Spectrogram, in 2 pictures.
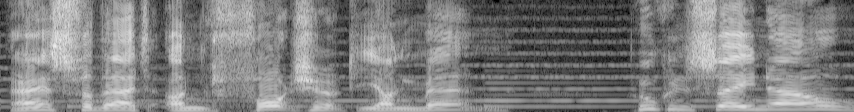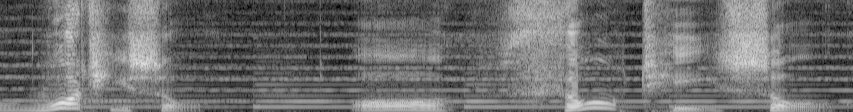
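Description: A man's voice: sits high, very animated, takes it slowly, creaky, a little mellow, faint music behind, heavily acted. A man playing an injured, evasive doctor in a radio drama, speaking formally and hesitantly. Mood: grave, evasive. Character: injured male doctor, apologetic and evasive, insisting calmly. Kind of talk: dramatic radio play acting.

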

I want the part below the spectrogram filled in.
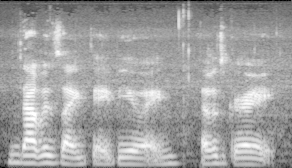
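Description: A woman's voice: low-pitched, level tone, normal speed, gravelly, a little hiss or hum. A young woman co-hosting a casual chat, teasing her friend and giggling.

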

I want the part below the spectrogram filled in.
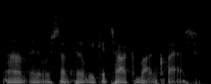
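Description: A middle-aged man who teaches rambles in relaxed, casual podcast-guest chat full of fillers. He talks very fast, and his low-sitting voice has vocal fry.

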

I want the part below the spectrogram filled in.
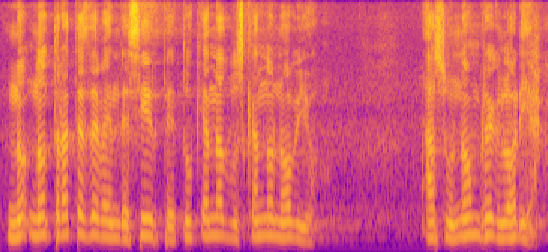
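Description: A male pastor preaching a sermon, building to shouts and calling on the congregation to respond. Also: high voice, fairly even intonation, moderate pace. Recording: long hall reverb.

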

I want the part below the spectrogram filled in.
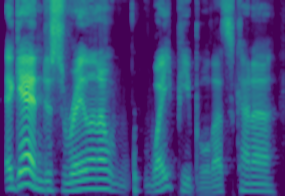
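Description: A man co-hosting a casual podcast, talking loosely and wandering into quoted asides. His voice sits at an ordinary middle pitch. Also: expressive, moderate pace, bright, forceful tone. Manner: rambling, full of restarts and quoted asides. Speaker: podcast co-host. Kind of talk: casual review chat.

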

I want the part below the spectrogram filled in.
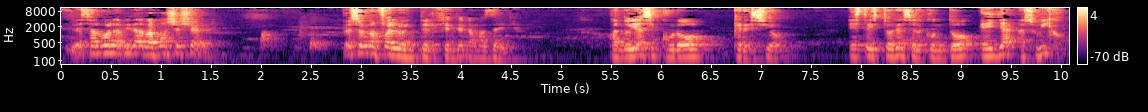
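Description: Man, rabbi type, lively sermon storyteller, slightly high voice, roomy echo. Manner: animated storyteller who acts out the characters' lines and repeats words for emphasis. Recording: echoey room with faint noise.

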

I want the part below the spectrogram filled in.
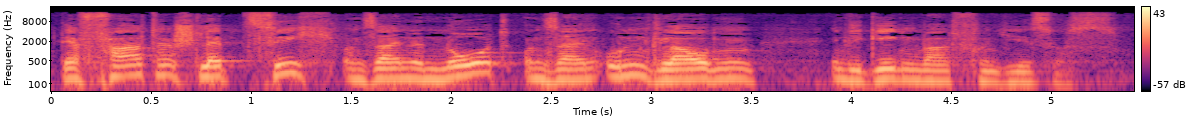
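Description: A man's voice: a little high, normal speed. A male preacher giving an earnest, emphatic sermon full of rhetorical questions.

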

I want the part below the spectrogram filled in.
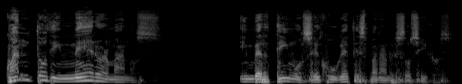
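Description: A man's voice: medium pitch, very animated, normal speed, husky, no echo. A man in his fifties with a Mexican Spanish accent, preaching a sermon, telling stories and often calling out to the congregation. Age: 50s. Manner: storytelling, often calls out to the congregation.

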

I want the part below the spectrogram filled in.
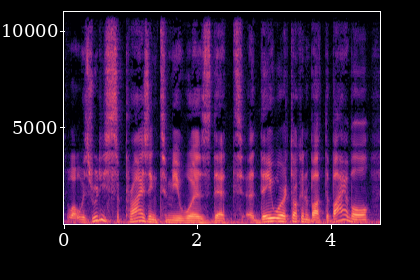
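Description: A man in his fifties from Israel, telling his personal story in an interview in a measured, reflective way with frequent pauses and fillers. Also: mid-range voice, expressive, a little mellow, slight background noise. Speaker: interview guest.

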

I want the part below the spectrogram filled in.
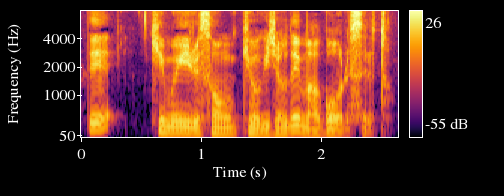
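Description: A man's voice: medium pitch, expressive, quick pace. A young man casually explaining a news story to a friend, with many fillers. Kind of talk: casual chat.

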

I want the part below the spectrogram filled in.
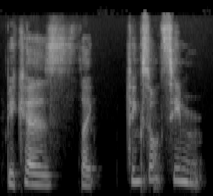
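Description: A woman in her thirties, telling her own story as an interview guest in a candid, reflective, halting way. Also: medium pitch, mellow, husky.

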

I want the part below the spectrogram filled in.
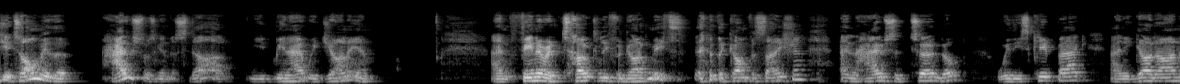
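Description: Storytelling man co-hosting a podcast. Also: medium pitch. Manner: animated anecdote teller, leads the discussion. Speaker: podcast co-host. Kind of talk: casual sports chat.

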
